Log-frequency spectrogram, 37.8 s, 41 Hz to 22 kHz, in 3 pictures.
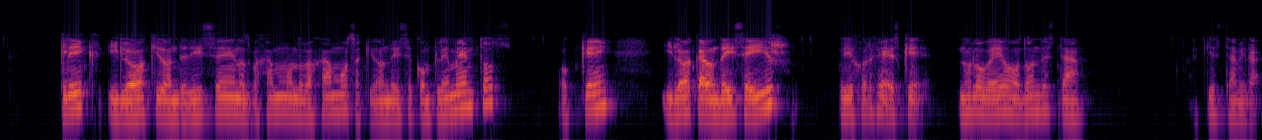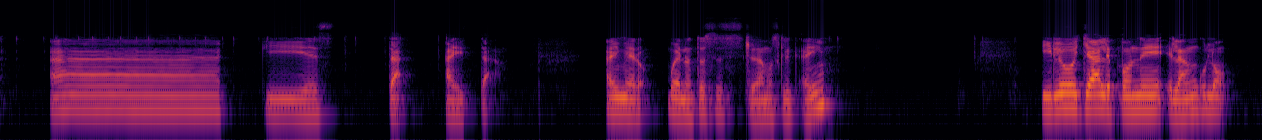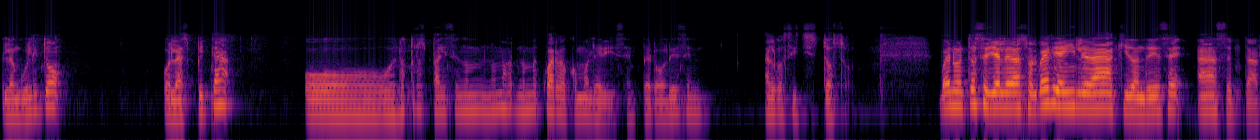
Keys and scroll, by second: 3.8 super++, 8.2 super+-, 35.6 super+-.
